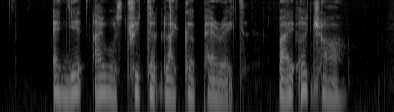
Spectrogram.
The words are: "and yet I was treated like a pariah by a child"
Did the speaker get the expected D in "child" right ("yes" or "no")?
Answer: no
